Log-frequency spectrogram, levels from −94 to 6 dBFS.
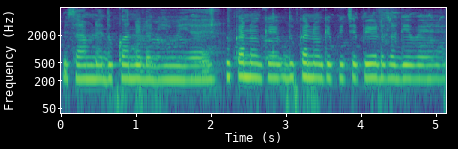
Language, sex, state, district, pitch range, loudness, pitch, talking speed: Hindi, female, Rajasthan, Jaisalmer, 225-235 Hz, -18 LUFS, 225 Hz, 165 wpm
